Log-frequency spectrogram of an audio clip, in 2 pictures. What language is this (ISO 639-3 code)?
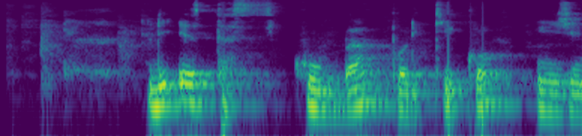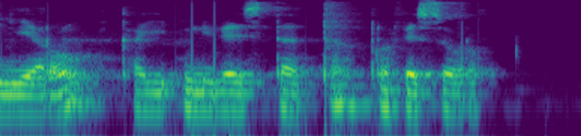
epo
